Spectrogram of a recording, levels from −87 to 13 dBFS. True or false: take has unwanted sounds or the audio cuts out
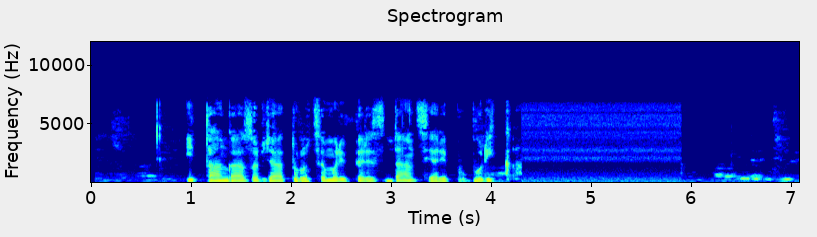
false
